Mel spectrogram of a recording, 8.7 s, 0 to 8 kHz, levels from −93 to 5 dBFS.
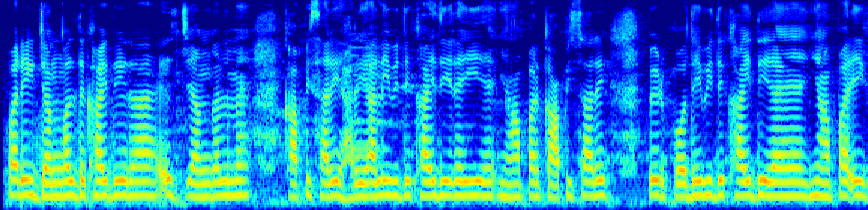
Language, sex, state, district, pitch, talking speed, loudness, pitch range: Hindi, female, Jharkhand, Jamtara, 205 Hz, 215 wpm, -27 LUFS, 195-210 Hz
